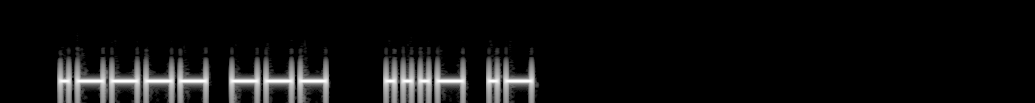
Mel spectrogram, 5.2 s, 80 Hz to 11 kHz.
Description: Morse code, heard as a keyed tone, about 28 wpm, 700 Hz. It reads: 1O VA
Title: Winter Field Day Exchanges 28wpm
